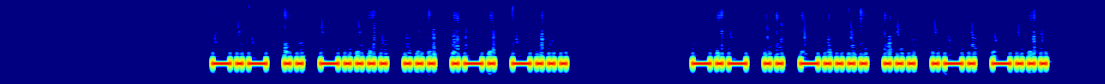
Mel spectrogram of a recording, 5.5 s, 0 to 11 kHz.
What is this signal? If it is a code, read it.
Morse code, heard as a keyed tone, about 40 wpm, 700 Hz. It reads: KI6SRB KI6SRB
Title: USA Call Signs - 6 Characters - Repeated 3x - 40wpm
